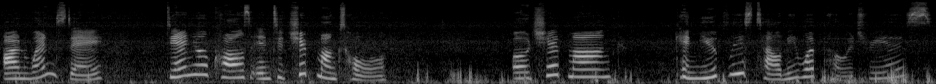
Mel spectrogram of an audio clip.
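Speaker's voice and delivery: put-on lively read-aloud for little kids; storybook reading. A narrator's reading. Host reading a picture book to children, animated storytime voice. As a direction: read it like story time in the garden.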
